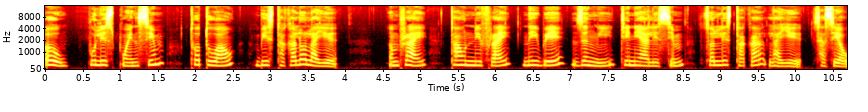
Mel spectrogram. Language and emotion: Bodo, neutral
